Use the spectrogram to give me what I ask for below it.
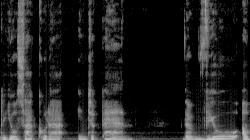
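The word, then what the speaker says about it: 夜桜: Yozakura. Yozakura. Well, this yo, this kanji you can pronounce yoru, at night. Yoru, at night, and sakura, yozakura.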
